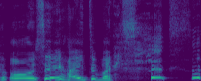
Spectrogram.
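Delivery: mocking Chinese accent, high, slow and drawn out. Retelling what a guy did while mocking: imitating someone's mocking put-on accent. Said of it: "he did the, the Chinese restaurant song where he's like".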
